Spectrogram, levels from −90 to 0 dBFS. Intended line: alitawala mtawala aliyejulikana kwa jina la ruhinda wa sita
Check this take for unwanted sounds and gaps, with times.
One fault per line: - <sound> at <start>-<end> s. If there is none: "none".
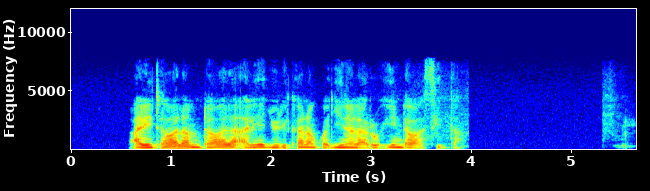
none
